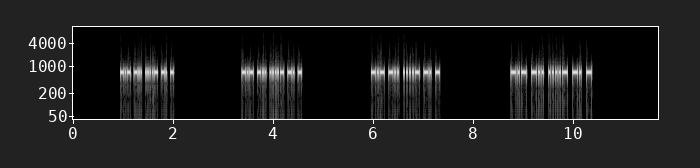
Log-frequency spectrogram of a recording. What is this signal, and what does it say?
Morse code, heard as a keyed tone, about 45 wpm, 700 Hz. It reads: KD4NT KD4NT KD4NT KD4NT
